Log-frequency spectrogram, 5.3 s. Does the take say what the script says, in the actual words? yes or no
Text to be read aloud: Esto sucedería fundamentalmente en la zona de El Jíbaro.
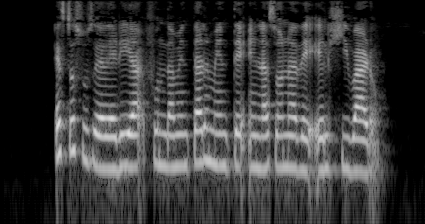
yes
